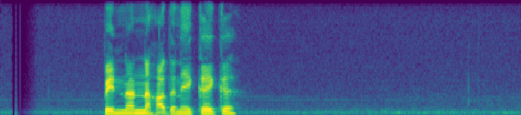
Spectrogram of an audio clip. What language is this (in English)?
Sinhala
